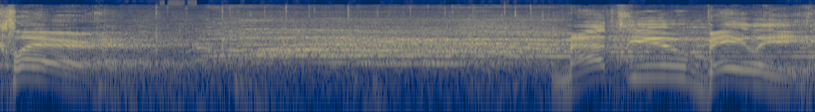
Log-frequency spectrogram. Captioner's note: crowd cheering; crowd applauding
